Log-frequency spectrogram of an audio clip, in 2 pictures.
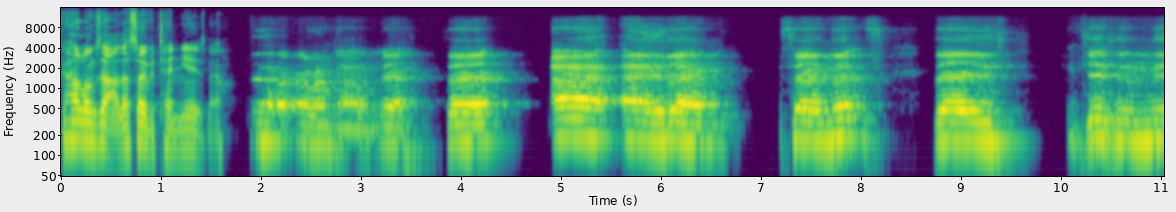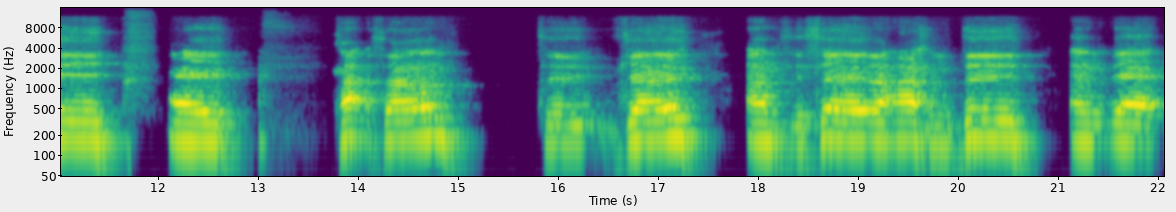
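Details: Adult man with dystonia; slurred speech began suddenly overnight after a night out on the May bank holiday 2008, without known cause; hands also affected; speech dramatically impaired; dysarthria (oromandibular dystonia)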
